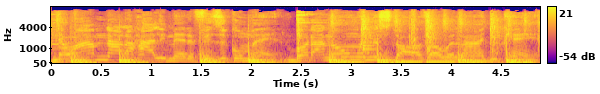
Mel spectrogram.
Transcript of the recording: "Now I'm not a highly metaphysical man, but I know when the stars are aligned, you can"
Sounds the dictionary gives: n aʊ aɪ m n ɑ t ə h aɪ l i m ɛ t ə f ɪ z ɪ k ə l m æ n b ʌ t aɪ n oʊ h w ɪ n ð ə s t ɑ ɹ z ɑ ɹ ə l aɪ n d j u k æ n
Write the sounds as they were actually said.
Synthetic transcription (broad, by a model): n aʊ aɪ m n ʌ t ə h aɪ l i m ɛ t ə f ɪ z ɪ k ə l m æ n b ʌ t aɪ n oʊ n w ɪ n ð ə s t ɑ ɹ z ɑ w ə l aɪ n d j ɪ k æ n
